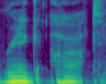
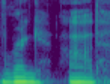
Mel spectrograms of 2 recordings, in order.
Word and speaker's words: rigatoni: It's rig-ot, not rig-odd.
